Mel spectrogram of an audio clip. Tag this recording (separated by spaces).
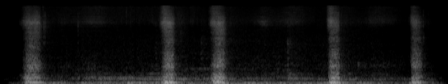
college practice recording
